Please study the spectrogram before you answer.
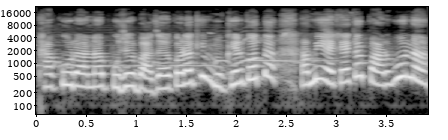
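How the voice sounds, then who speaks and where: Harried village mother, acted by a woman, high and animated, exasperated scolding for a doll cartoon. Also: a little fast. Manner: scolding, complaining. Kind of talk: children's doll-play cartoon story.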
